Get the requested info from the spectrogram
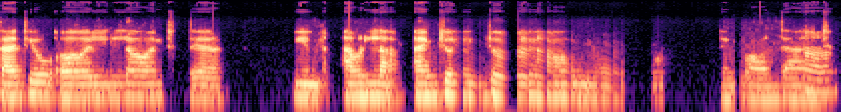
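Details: Stuttering in a woman who stammers, speaking as an audience member in a podcast Q&A.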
